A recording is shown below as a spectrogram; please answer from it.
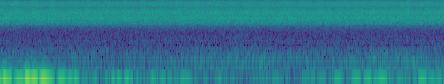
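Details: Cicadas singing in a park in summer: a dense, unbroken high-pitched hiss of many insects, steady throughout, with a faint low rumble underneath.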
